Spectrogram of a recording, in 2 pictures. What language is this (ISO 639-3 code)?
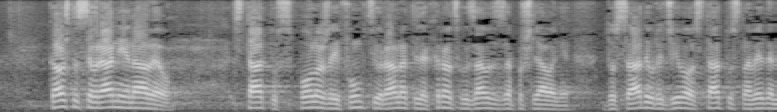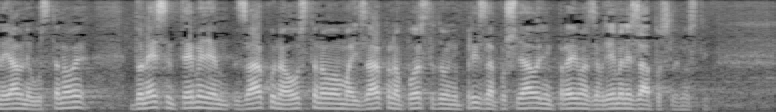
hrv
